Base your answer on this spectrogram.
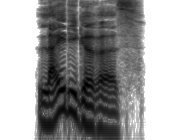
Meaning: strong/mixed nominative/accusative neuter singular comparative degree of leidig
- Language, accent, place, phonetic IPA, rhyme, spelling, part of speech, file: German, Germany, Berlin, [ˈlaɪ̯dɪɡəʁəs], -aɪ̯dɪɡəʁəs, leidigeres, adjective, De-leidigeres.ogg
